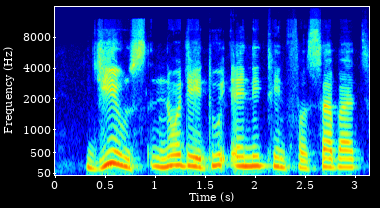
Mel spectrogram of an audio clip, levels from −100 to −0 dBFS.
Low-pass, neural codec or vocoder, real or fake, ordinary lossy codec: 14.4 kHz; none; real; Opus, 16 kbps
